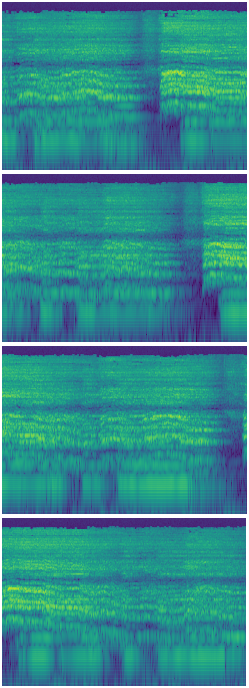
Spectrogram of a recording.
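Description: Mixed choir singing a cappella: moving upper voices over steady, held low notes. The phrases break off briefly three times for breath.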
